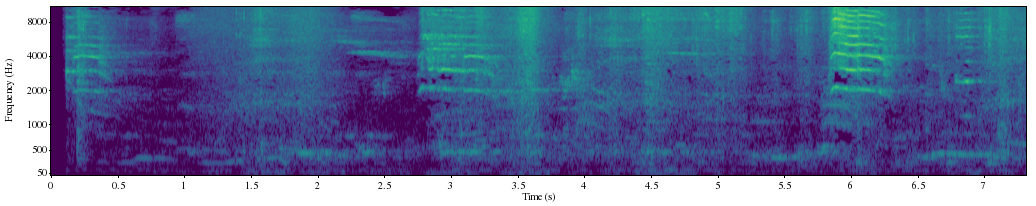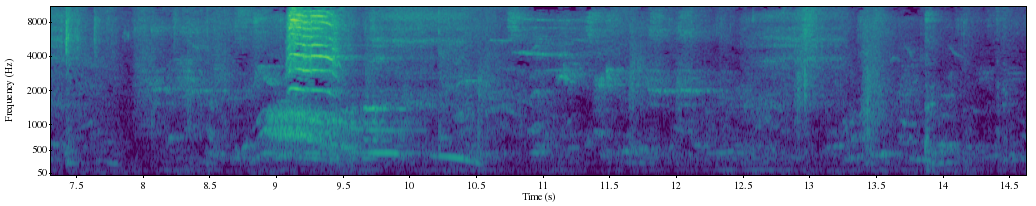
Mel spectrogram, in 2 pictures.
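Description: Indian Grey Hornbill giving harsh, squealing calls in irregular bursts a few seconds apart, loudest near the end, over steady background noise.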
